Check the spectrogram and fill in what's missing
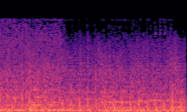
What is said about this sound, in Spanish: El helicóptero sobrevuela un mar embravecido.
